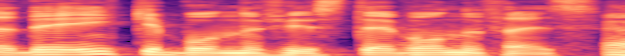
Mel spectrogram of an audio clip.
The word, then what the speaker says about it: Boniface: Vi fick ju också besked av vi var I Molde på kamp där så kom OI bort och bara Han från Nigeria, där uttalas det Boniface.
